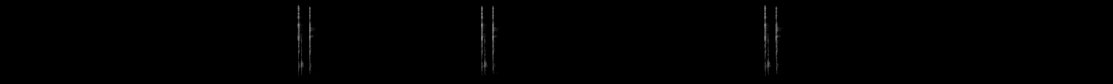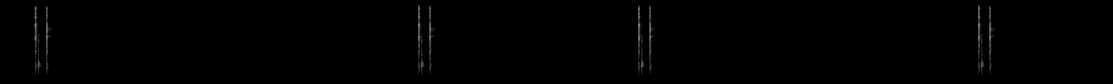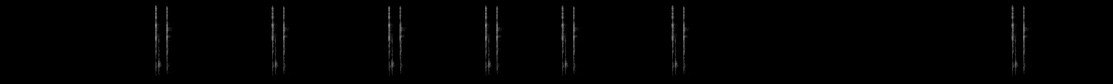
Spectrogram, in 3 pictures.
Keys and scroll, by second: 0.1 i, 3.9 v, 6.3 m, 16.2 a, 18.0 BackSpace.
